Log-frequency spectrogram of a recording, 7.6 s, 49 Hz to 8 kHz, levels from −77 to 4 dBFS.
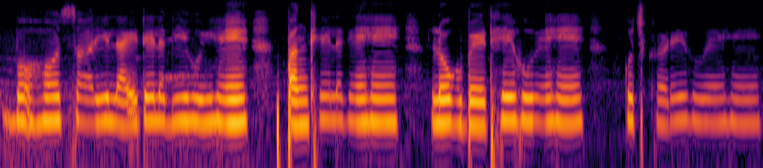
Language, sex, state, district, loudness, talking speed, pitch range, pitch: Hindi, female, Madhya Pradesh, Bhopal, -18 LUFS, 135 wpm, 195-210 Hz, 200 Hz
